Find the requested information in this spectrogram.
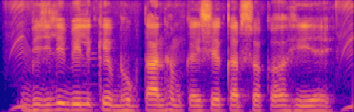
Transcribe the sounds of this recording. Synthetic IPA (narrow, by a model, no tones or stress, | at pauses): bid͡ʒlibilkebʱuɡt̪anɦəmkəjsekəɾsəkəɦiɛ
